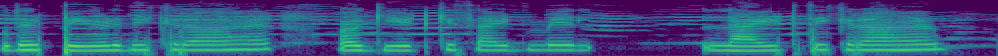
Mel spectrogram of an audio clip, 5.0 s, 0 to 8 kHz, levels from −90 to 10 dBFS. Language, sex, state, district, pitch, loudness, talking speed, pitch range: Hindi, female, Jharkhand, Deoghar, 225 Hz, -20 LUFS, 170 wpm, 210-245 Hz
